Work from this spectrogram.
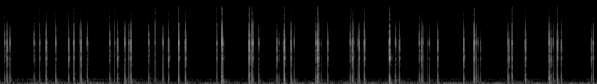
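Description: Long purple nails tap the small, hollow, silver metal microphone capsules of a Tascam DR-05 recorder in quick, irregular bursts, about 29 taps in six seconds. Each tap is a sharp, bright, dry click that dies away almost at once, with a faint low hum underneath.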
